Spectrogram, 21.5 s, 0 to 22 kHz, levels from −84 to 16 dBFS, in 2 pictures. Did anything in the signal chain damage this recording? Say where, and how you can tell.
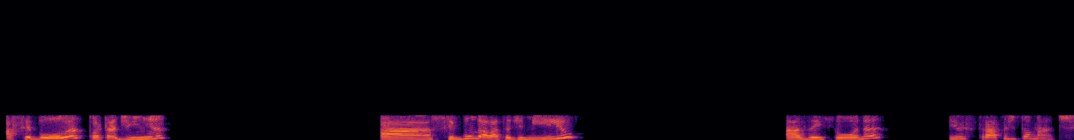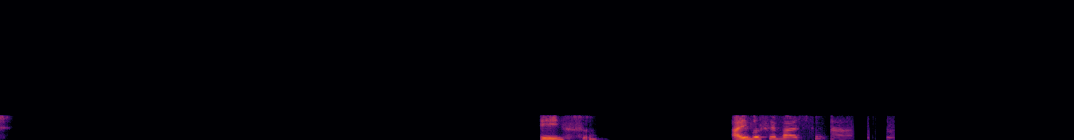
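Yes. There are two separate problems. The first is VoIP packet loss concealed by the speech codec, on the network side. There's a brief dropout at 9.07 to 9.09 s and a longer one from 18.91 to 19.26 s. In each, the Speex decoder fills the gap by stretching its last pitch and filter into a fading smear. The longer gap leaves the sound weak and smeared for a moment after it ends.

The second is truncation distortion on a fade, at the sample-format stage. The fade-out runs from about 18 s to the end at 21.5 s. From 18.07 s onward the tail goes gritty, with no dither to smooth it. That sounds like the fade was rendered at only around 7 bits, so the quiet end collapses into a few coarse steps.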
